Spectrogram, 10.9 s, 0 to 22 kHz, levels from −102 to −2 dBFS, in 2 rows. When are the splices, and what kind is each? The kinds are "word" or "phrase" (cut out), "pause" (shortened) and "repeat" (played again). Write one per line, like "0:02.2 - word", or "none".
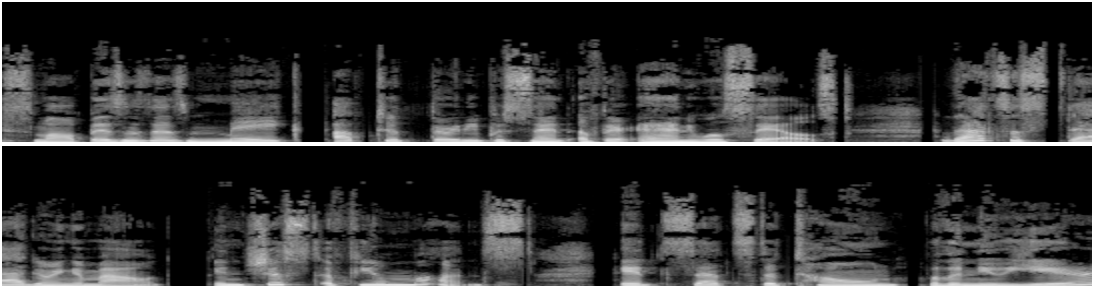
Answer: none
